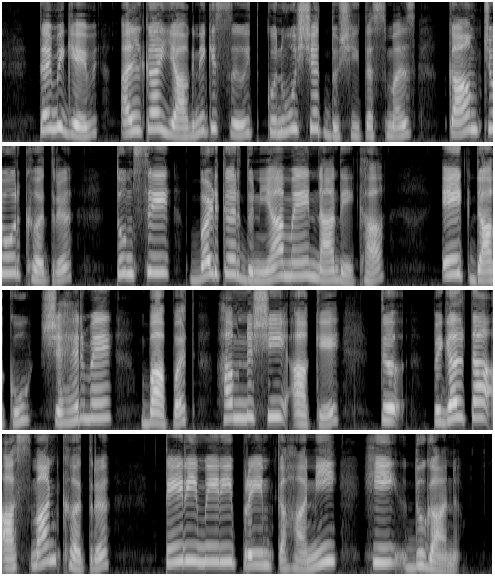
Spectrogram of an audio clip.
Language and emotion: Kashmiri, neutral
